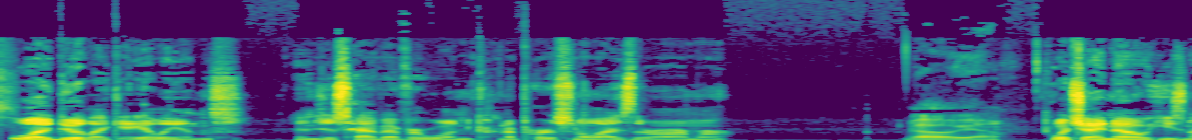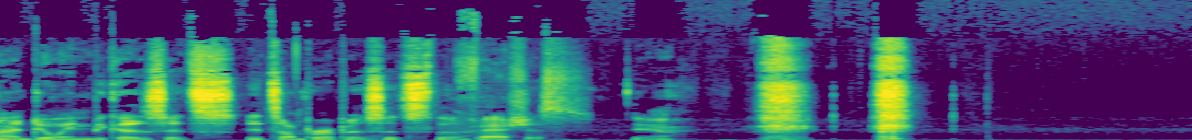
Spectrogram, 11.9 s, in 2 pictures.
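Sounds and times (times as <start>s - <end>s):
speech: 0.0s - 3.7s, 4.5s - 10.1s
sniffling: 9.6s - 10.7s.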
